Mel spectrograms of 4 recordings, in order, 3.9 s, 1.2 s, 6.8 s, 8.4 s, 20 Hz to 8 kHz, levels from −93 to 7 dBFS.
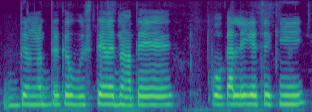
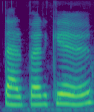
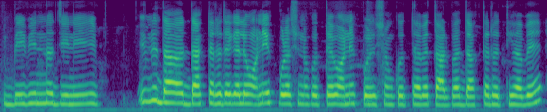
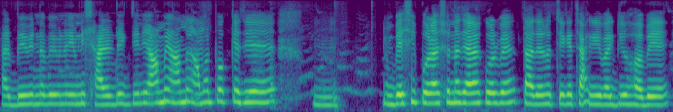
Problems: background conversations at intervals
